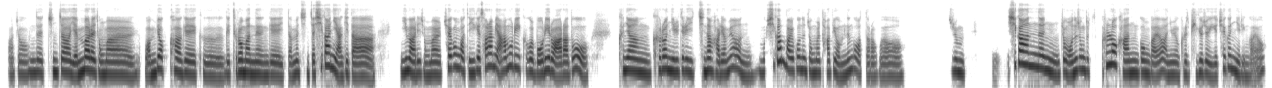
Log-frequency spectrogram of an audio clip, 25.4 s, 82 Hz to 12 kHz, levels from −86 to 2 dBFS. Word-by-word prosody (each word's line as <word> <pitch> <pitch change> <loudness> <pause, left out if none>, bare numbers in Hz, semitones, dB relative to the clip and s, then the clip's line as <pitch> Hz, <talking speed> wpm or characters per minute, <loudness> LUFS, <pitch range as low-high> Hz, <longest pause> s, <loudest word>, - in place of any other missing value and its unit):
맞아. 90 - -10
근데 195 +2 -3
진짜 205 -2 +1
옛말에 210 +6 +5
정말 180 -2 -1
완벽하게 195 -2 +1
그게 165 -3 -5
들어맞는 185 -4 +1
게 170 -2 -2
있다면 165 +4 -4
진짜 180 -1 -5
'시간이 275 +5 +3
약이다.' 165 -3 0 0.5
이 195 +2 0
말이 190 -3 +3
정말 175 -1 -2
최고인 255 +6 0
것 240 - +2
같아. 205 -1 -4
이게 195 +4 +2
사람이 260 +3 +1
아무리 260 +4 0
그걸 210 -2 -2
머리로 195 +4 +3
알아도 175 +2 +2 0.6
그냥 210 -5 +2
그런 230 +1 +2
일들이 205 -1 0
지나가려면 205 -3 -1
뭐 195 -1 -6
시간 370 +4 +3
말고는 230 -3 +1
정말 195 -1 -2
답이 195 +1 -6
없는 175 +5 -2
것 235 -1 -4
같더라고요. 160 -2 -7 0.9
좀 210 -3 -2 0.9
시간은 275 - +4
좀 200 -3 0
어느 190 +5 +2
정도 230 -2 -2 0.3
흘러간 200 -12 +2
건가요? 185 -1 -2
아니면 175 -3 -4
그래도 180 -1 -8
비교적 190 0 -4
이게 160 0 -5
최근 245 +1 -3
일인가요? 170 +6 -8
195 Hz, 290 characters per minute, -23 LUFS, 175-225 Hz, 0.9 s, 옛말에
